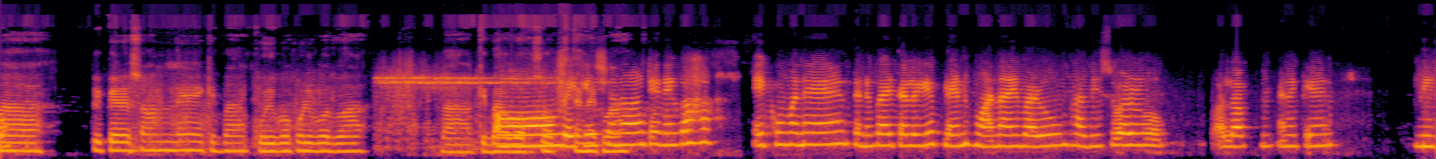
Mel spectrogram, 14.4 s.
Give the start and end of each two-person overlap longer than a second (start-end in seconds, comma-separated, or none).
4.9-6.3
